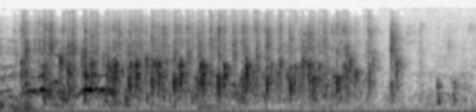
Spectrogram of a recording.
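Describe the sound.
An audience at an open mic claps for the next performer in a steady, dense burst of applause for several seconds, with a few voices mixed in at the start, thinning to scattered claps at the end.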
